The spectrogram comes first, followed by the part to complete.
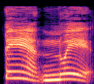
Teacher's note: Tenue, ó, é um ditongo crescente, eu fui do fraco pro forte.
